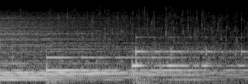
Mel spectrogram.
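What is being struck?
Nothing is struck.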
